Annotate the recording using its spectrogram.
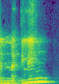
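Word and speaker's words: knuckling: ये नकलिंग ये है, ये के साइलेंट होता है, हमेशा के साइलेंट है इसमें।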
